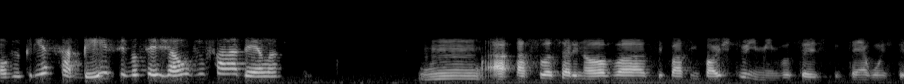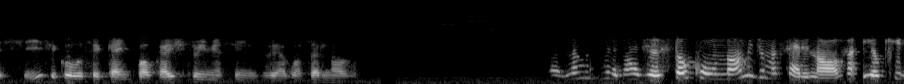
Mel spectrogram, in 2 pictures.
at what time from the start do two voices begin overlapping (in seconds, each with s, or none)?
none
